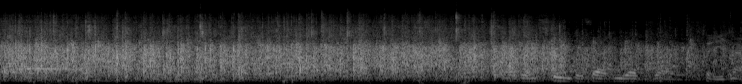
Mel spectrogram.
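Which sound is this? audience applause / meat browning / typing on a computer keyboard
audience applause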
